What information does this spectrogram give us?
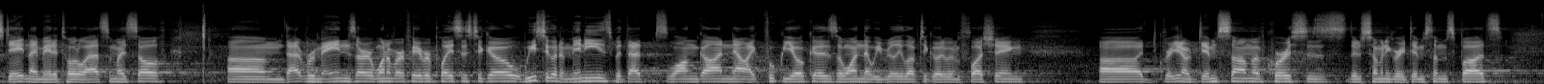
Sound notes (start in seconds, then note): none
